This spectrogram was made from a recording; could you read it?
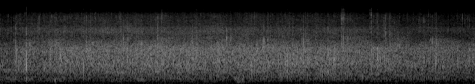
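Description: An audience claps steadily in a sustained round of applause, a dense crackle of many hands at an even loudness for the full length, with no voices standing out.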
